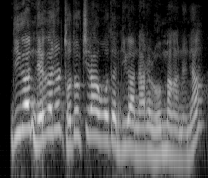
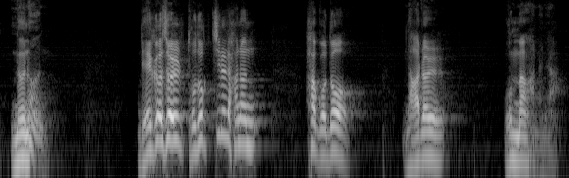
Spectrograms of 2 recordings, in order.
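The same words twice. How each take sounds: First: One unbroken reproachful question, rising at the end; higher-pitched challenge in a single sweep; God's rebuke. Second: Slow, halting rebuke with pauses between phrases; weighty, measured question that drops away on 원망하느냐; God's rebuke. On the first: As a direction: press 네가 high, then run straight through to a rising 원망하느냐. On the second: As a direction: deliver God's reproach piece by piece, falling at the end. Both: Acted. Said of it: "하나님께서 그 여인에게, 그 집사에게 깨달음을 주신".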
